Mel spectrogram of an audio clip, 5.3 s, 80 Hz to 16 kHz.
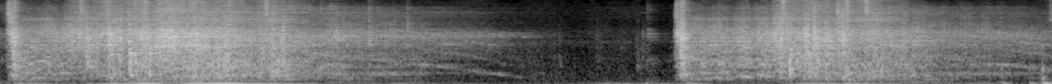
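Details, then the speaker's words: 1970s Coachman Leprechaun motorhome that ran out of gas; two bursts of rapid starter cranking with a pause, turning over but never firing. Cranks with no start because the dry fuel pump is not yet primed. "Yeah, I think we're getting close. Let me go check the fuel pump, see if we're getting fuel up to it."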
